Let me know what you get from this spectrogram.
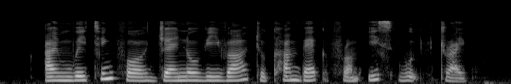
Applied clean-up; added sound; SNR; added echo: none; none; none; none.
